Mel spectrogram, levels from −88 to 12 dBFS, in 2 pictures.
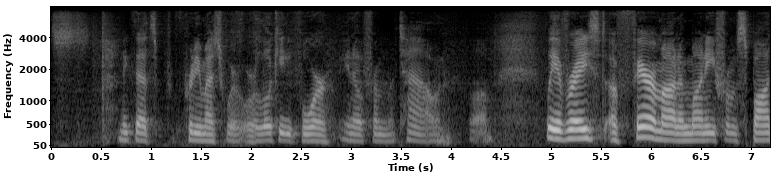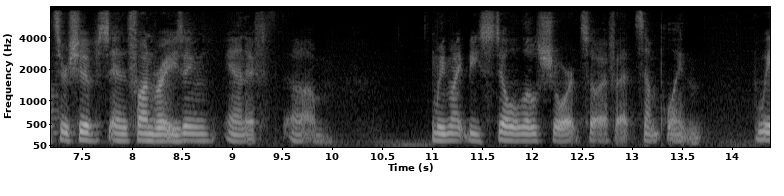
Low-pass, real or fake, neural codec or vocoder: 7.2 kHz; fake; codec, 16 kHz, 0.5 kbps, X-Codec, WavLM features, trained on Multilingual LibriSpeech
